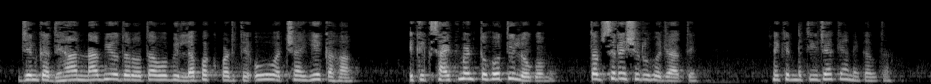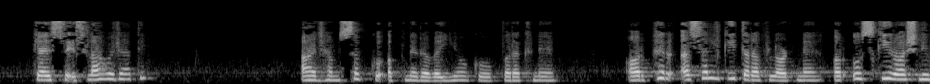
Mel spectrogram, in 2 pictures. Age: 50-69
